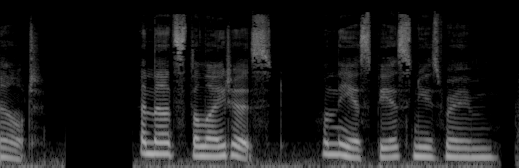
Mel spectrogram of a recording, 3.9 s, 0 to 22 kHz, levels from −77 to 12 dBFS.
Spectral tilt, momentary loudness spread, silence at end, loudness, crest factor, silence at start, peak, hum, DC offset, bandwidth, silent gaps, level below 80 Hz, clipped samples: -5 dB/octave; 9 LU; 0.15 s; -25 LUFS; 16 dB; 0 s; -10 dBFS; none; under 0.1%; 17 kHz; 0.49-0.99 s; -48 dBFS; under 0.1%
